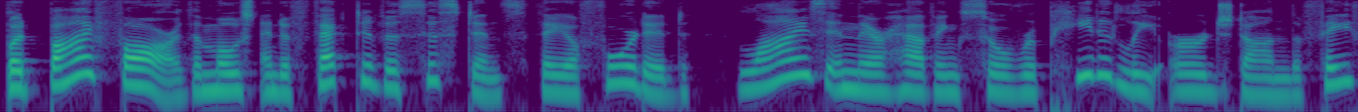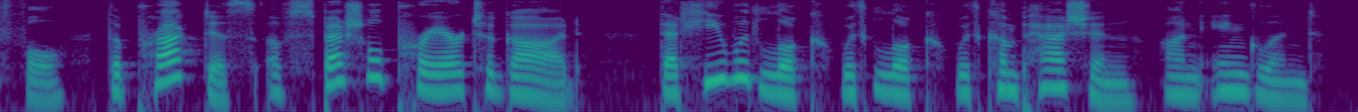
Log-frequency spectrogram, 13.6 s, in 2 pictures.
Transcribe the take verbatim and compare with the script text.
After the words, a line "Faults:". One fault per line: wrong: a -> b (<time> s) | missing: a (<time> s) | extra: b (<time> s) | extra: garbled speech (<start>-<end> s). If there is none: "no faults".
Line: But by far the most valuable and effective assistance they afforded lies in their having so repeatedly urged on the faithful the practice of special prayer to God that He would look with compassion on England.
But by far the most and effective assistance they afforded lies in their having so repeatedly urged on the faithful the practice of special prayer to God that He would look with look with compassion on England.
Faults:
missing: valuable (1.3 s)
extra: look with (11.2 s)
